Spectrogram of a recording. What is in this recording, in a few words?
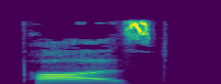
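"paused", British English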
